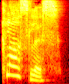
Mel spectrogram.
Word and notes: classless: British English

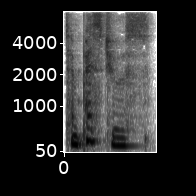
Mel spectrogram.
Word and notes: tempestuous: British English

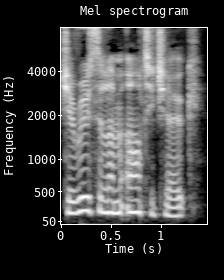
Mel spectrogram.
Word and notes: Jerusalem artichoke: British English

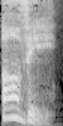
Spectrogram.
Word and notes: rv: British English

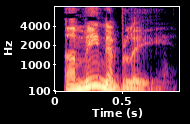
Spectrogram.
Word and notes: amenably: British English

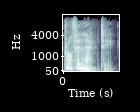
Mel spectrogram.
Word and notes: prophylactic: British English

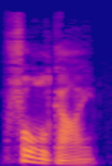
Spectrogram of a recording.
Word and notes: fall guy: British English

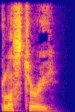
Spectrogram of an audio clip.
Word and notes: blustery: British English

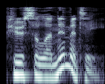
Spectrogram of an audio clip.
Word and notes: pusillanimity: British English

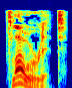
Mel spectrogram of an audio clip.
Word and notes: floweret: British English

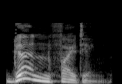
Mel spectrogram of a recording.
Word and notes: gunfighting: British English

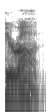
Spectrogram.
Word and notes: hereon: British English

